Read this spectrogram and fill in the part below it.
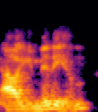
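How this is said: It is said in the British way, five syllables.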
